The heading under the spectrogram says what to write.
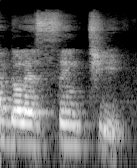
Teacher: No final, geralmente, o E pronuncia I, mas tem alguma região que vai falar E, adolescente.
